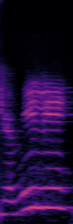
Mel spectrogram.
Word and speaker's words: Jamile: glad to be here so my name is yamily you can call me because it's much easier to to pronounce uh as you said i am brazilian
